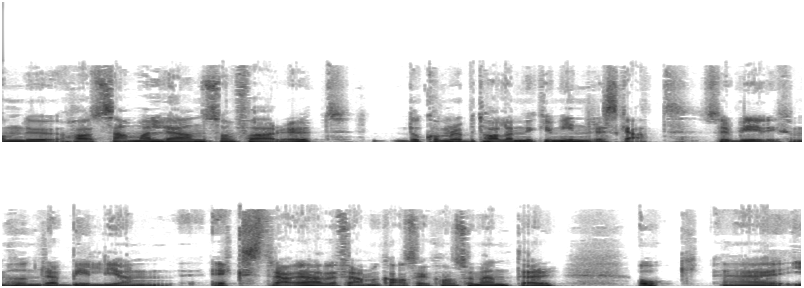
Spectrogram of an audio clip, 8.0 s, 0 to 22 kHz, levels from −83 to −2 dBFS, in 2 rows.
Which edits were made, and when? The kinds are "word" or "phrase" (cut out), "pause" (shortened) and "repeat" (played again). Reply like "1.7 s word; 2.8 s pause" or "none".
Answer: 1.8 s pause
